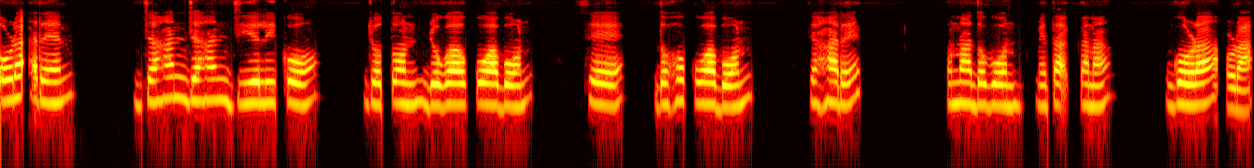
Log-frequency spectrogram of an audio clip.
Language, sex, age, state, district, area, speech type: Santali, female, 18-30, West Bengal, Bankura, rural, spontaneous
